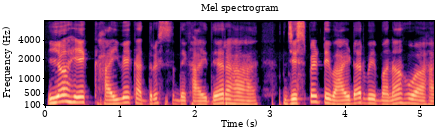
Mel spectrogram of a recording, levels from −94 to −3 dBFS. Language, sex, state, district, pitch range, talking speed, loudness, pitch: Hindi, male, Jharkhand, Ranchi, 125-160 Hz, 185 wpm, -17 LUFS, 145 Hz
